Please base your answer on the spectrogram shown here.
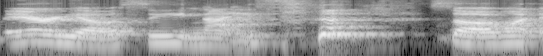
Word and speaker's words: Oliverio: Can you give me the proper pronunciation? Because I feel like I never say it right. It's Oliverio. Oliverio.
